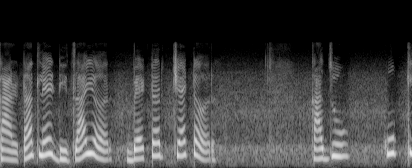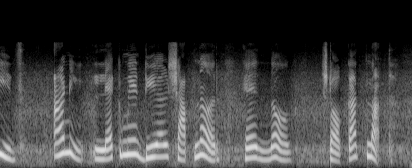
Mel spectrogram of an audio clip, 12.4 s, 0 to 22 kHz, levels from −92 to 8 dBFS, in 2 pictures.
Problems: none marked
